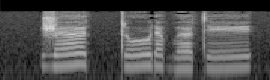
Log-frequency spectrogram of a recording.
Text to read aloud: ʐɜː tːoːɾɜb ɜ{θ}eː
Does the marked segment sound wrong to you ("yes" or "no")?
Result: yes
